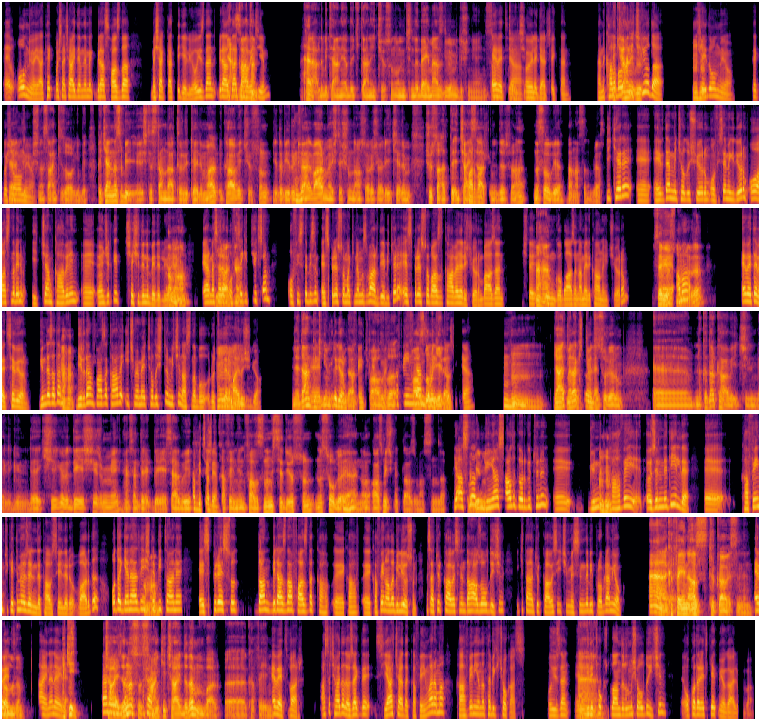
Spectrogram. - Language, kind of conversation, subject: Turkish, podcast, Kahve veya çay demleme ritüelin nasıl?
- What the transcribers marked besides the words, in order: other background noise; unintelligible speech; in Italian: "lungo"; in Italian: "americano"; "direkt" said as "direk"; unintelligible speech; tapping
